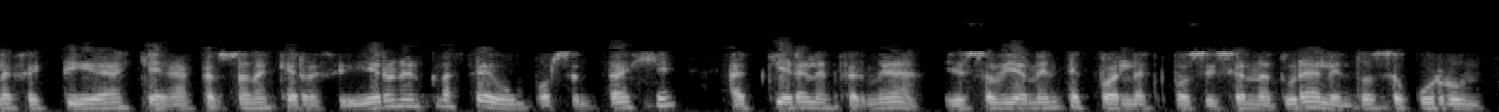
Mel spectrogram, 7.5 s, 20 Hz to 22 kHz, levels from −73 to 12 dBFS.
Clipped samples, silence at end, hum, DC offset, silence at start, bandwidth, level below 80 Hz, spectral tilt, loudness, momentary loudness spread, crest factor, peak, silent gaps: under 0.1%; 0.1 s; none; under 0.1%; 0 s; 10 kHz; -56 dBFS; -7.5 dB/octave; -20 LUFS; 4 LU; 14 dB; -8 dBFS; none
